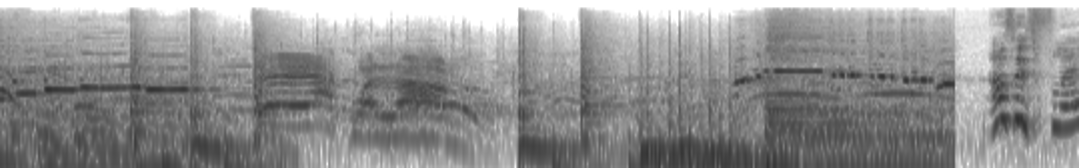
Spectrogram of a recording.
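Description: Jazz flute solo with a band's drum kit and bass behind it, and voices between phrases. The music cuts off about seven seconds in.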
